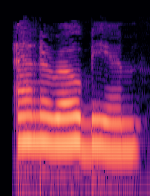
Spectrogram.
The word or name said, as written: anaerobium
